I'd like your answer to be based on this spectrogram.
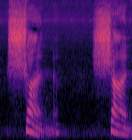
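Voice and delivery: "shun" said twice, with an SH like in shut; teacher giving the TION sound to the class. Shown as a demonstration. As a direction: say the ending "shun", not a T sound. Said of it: "that says".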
